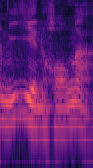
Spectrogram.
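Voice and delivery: plain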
